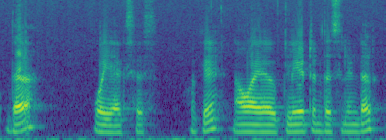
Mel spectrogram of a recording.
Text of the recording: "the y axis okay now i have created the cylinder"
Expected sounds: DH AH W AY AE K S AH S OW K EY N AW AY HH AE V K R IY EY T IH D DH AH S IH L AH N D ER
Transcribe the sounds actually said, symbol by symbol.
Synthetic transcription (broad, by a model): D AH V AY AE K S AH S OW K EY N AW AY HH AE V K L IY EY T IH D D AH S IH L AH N D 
